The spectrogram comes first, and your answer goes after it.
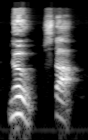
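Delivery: plain, level, matter-of-fact, no-doubt commanding tone. Explaining three voice tones, the speaker demonstrates the matter-of-fact command tone. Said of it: "the command tone, which is just matter of fact".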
